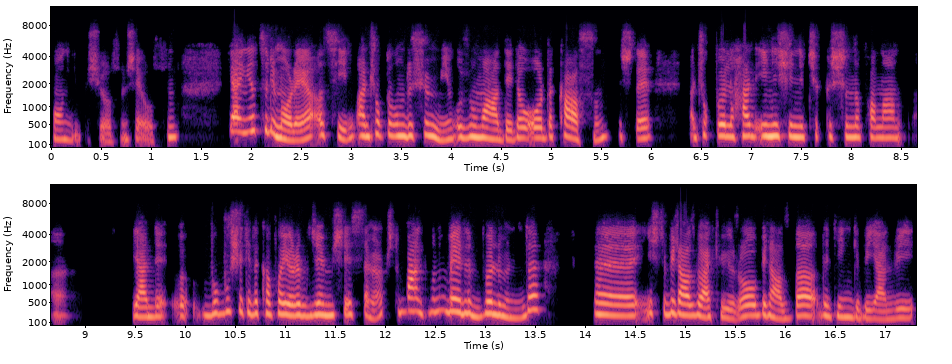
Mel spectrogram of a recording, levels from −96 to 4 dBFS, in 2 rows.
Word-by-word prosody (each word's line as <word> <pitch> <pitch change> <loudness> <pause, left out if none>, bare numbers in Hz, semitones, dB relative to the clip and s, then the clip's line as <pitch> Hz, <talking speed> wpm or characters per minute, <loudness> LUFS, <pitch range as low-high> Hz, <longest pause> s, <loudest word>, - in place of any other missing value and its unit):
fon 185 -1 -4
gibi - - -15
bir - - -19
şey - - -10
olsun, 145 +6 -13
şey 180 - -9
olsun, 225 +10 -6 0.5
ya, 340 - +6
yatırayım 330 - +1
oraya, 175 +3 +3
atayım. 225 -6 -4
Hani, 245 -1 +3
çok 270 -2 -4
da 255 - 0
onu 245 -1 +5
düşünmeyeyim. 225 -6 +1
Uzun 220 +1 +4
vadede 190 -1 +1
o 205 - 0
orada 210 +2 0
kalsın. 210 -2 -1
İşte, 210 -1 -4 0.4
hani, 215 - -6
çok, 260 0 -9
böyle, 245 -2 +5
her 240 +1 +1
inişini 240 -1 +5
çıkışını 230 -1 -2
falan, 215 -1 -4 0.2
ııı, 220 -2 -14 0.6
yani, 200 +2 -1
ııı, 210 - -4
bu 245 +3 -1
bu 290 - -2
şekilde 265 -4 -2
kafa 245 0 +1
yorabileceğim 225 0 +4
bir 220 - +1
şey 235 - -3
istemiyorum. 235 +1 -7
İşte, 275 - -9
belki 295 -4 +1
bunun 290 +1 -5
belli 260 -8 +3
bir 195 - -6
bölümünü 205 -8 +2
de, 335 +1 0 0.5
eee, 220 -2 +2
işte, 260 -1 -4
biraz 230 -4 +3
belki 190 -1 0
euro, 205 +7 0
biraz 165 -7 -2
da 215 -1 +3
dediğin 195 -3 -2
gibi 165 -2 -6
yani 155 -1 -5
bir 175 +1 -6
220 Hz, 200 wpm, -22 LUFS, 200-245 Hz, 0.6 s, ya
